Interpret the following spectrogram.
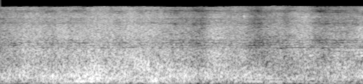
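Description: Faint steady hiss of room tone and recording noise in a pause between spoken sentences.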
